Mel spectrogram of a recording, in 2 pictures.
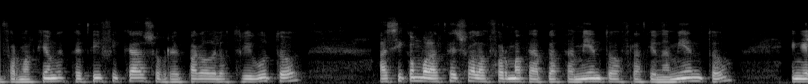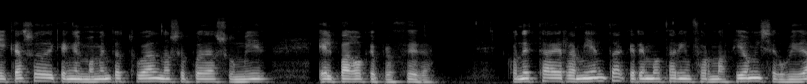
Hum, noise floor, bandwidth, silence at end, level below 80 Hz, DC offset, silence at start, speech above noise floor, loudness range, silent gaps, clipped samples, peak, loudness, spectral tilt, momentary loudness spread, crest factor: none; -58 dBFS; 7.8 kHz; 0 s; -64 dBFS; under 0.1%; 0 s; 36 dB; 4 LU; none; under 0.1%; -4 dBFS; -23 LUFS; -8 dB/octave; 9 LU; 18 dB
